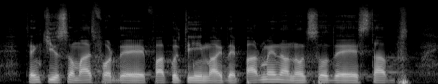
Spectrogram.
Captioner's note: none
